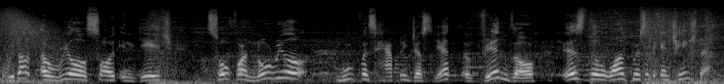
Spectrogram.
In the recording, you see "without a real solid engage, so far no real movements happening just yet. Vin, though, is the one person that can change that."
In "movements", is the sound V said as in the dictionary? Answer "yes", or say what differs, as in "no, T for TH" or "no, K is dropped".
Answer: yes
